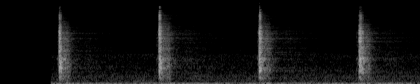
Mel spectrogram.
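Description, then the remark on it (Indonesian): A wall clock ticks steadily at 1 a.m., four crisp clicks spaced about a second apart against a quiet, faintly hissy background, fairly soft. “Jam dinding menunjukkan pukul 1 pagi.”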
